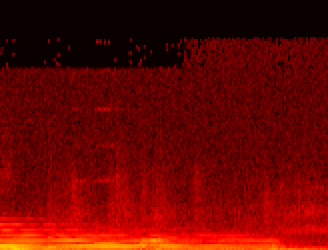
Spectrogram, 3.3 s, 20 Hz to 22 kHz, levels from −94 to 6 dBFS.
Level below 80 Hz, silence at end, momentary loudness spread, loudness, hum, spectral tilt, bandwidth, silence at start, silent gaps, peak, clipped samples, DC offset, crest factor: -68 dBFS; 0 s; 10 LU; -38 LUFS; none; -7.5 dB/octave; 19 kHz; 0 s; none; -20 dBFS; under 0.1%; under 0.1%; 16 dB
